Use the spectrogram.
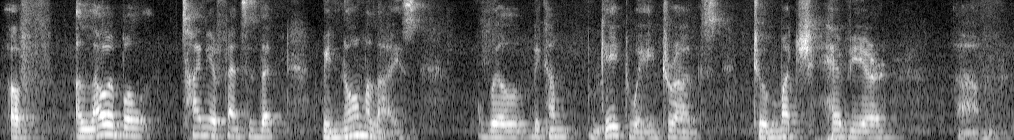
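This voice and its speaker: A man's voice: a little high, a little hiss or hum, low-quality recording. Earnest man leading a devotional class. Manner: earnest, gently advising. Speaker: class leader taking questions. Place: community temple class.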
